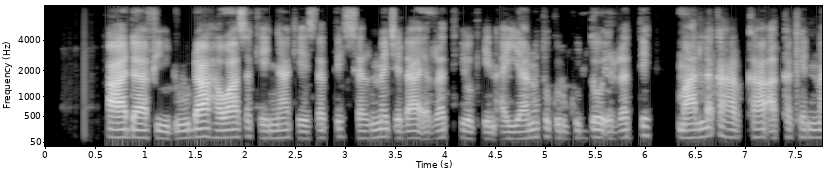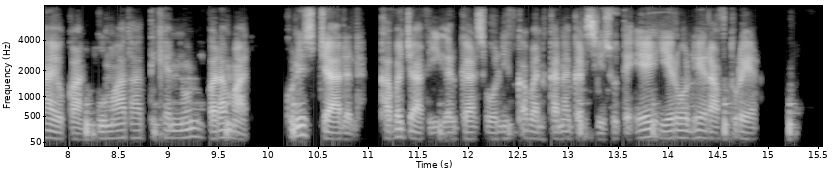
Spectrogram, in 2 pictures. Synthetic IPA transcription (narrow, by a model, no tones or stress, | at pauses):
ʔaːd̪aːfiːd̪uːᶑaːɦɐwaːsɐke̞ːɲːaːke̞ːsːɐt̪ːɪsɪɾnɐt͡ʃʼɪlaːɪrːɐt̪ːɪ̥jo̞ːkʰiːnɐjːaːnɔt̪ɐɡʊɾɡʊd̪ːo̞ːɪrːɐt̪ːɪ | maːlːɐkʼɐhɐɾkaːʔɐkːɐkɛnːaːjoːkaːŋɡʊmaːt̪aːt̪ːɪkɛnːuːnbɐɾɐmaːᶑɐ̥ | kʊnɪsd͡ʒaːlɐlɐ̥kɐbɐd͡ʒaːfɪɡɐɾɡaːɾsɐwɐliːfkʼɐbɐŋkɐnɐɡɐɾsiːsʊt̪ɐʔeːjɛɾo̞ːᶑe̞ːɾaːft̪ʊɾe̞ːɾɐ̥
